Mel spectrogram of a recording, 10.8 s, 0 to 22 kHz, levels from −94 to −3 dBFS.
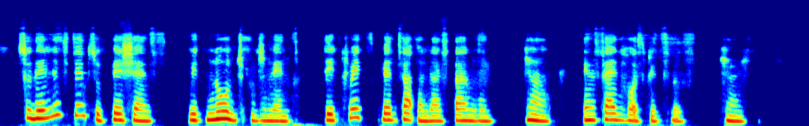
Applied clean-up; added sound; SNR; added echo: neural mask model Resemble Enhance denoiser.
